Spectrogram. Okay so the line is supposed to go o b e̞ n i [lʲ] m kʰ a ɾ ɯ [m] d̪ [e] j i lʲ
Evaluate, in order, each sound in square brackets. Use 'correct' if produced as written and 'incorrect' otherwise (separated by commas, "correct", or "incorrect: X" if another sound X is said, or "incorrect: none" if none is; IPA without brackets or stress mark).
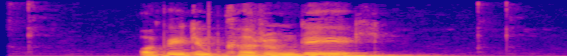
incorrect: none, correct, correct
